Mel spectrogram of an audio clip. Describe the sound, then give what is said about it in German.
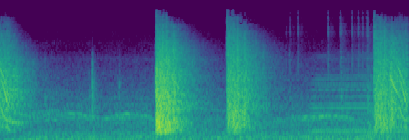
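Sudden gunshots ring out as three sharp, loud cracks at uneven intervals, each a sudden burst that decays quickly over a low, steady background hum. “Ich war kaum vom Hof gefahren, da fielen plötzlich Schüsse. Einfach so, aus dem Nichts.”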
